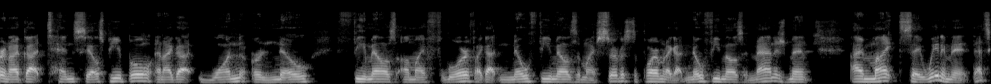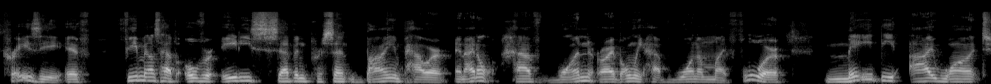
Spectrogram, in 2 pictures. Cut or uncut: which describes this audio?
uncut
